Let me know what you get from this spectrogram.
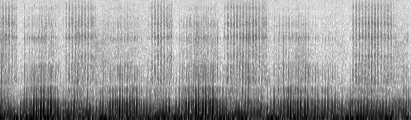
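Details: Two purring cats produce a low, throbbing rumble, louder on alternating breaths, the pulses coming a little under one per second over a soft background hum.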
